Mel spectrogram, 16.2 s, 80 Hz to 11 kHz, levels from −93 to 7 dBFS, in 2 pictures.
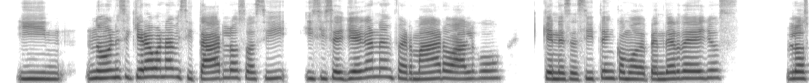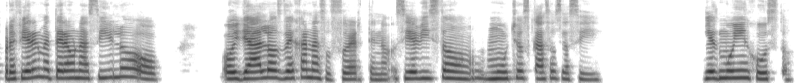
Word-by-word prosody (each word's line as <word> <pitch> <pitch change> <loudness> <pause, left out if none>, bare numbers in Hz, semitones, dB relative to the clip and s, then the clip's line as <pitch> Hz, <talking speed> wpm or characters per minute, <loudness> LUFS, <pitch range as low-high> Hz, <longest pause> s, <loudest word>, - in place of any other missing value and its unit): y 250 -1 -1 0.2
no, 280 +2 +3
ni 305 0 0
siquiera 310 +1 +3
van 330 0 +2
a 330 - +3
visitarlos 275 +1 0
o - - 0
así, 265 +4 -6
y 260 -1 -4
si 265 -2 -4
se 260 -1 +1
llegan 280 +6 +1
a - - -1
enfermar 255 -1 0
o 270 - +2
algo 275 +3 -2 0.4
que 250 -2 +3
necesiten 245 +3 -1
como 250 -2 +1
depender 240 +2 0
de 275 0 +2
ellos, 290 +1 -5 0.6
los 260 0 +1
prefieren 275 +4 +2
meter 285 -3 +3
a - - +4
un 285 0 +1
asilo 300 +4 -2
o 235 -1 -4 0.6
o 255 0 +5
ya 260 +1 +6
los 290 -2 +3
dejan 295 +2 +2
a 285 - +1
su 235 -3 -10
suerte, 235 0 -5
¿no?, 220 0 -8
sí 260 0 -1
he - - +5
visto 270 +1 -2 0.4
muchos 260 +2 -1
casos 255 +1 -3
así. 230 -2 -9 1.0
Y 270 - +4
es 270 - +3
muy 285 +1 +3
injusto. 245 -5 -3
265 Hz, 180 wpm, -24 LUFS, 250-285 Hz, 1.0 s, ya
